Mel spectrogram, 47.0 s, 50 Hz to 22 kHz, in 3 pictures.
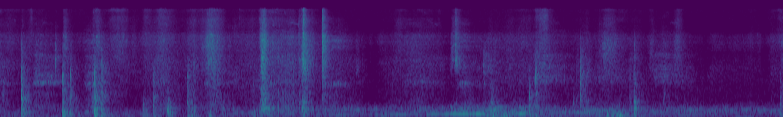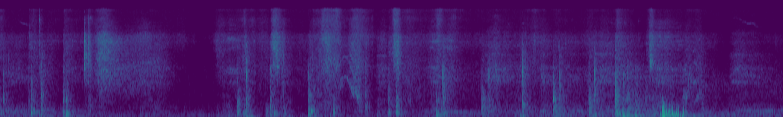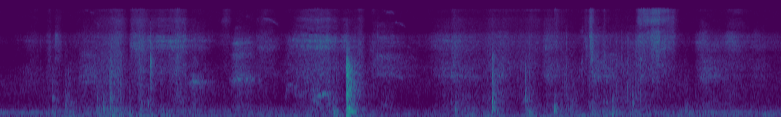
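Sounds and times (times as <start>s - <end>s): footsteps: 40.3s - 45.2s.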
